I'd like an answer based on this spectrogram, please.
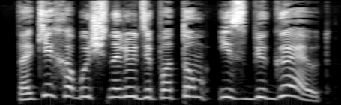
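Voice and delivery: usual speaking voice

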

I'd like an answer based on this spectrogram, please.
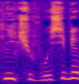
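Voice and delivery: plain reading voice

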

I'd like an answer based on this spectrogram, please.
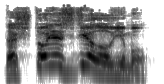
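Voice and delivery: high, loud protest; indignant cry. Acted. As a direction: cry out in outraged complaint. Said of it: "вскричал Ипполит, скаля зубы".

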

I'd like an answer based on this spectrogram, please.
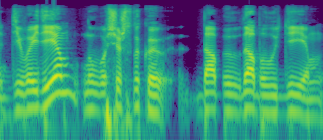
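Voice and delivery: ordinary delivery

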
